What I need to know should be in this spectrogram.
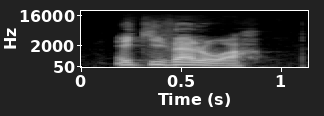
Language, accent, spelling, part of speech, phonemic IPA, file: French, France, équivaloir, verb, /e.ki.va.lwaʁ/, LL-Q150 (fra)-équivaloir.wav
- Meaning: 1. to be equivalent 2. to be equivalent, to be the same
